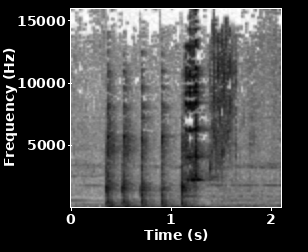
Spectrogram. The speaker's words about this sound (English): A sharp rapping on the window above the sink caused him to stumble, sloshing the wine onto the counter.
